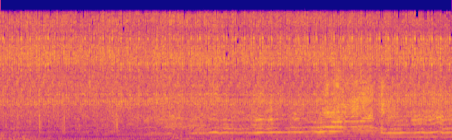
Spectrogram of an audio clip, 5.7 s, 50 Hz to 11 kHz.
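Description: Renault Clio V6's mid-mounted 3.0-litre V6 engine running hard under load as the car drives the hill-climb course, heard from a distance. Its note grows clear about two seconds in, wavers slightly and steps up in pitch near the end, over a steady low rumble.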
